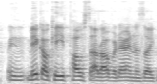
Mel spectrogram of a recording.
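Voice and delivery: ordinary talk, nothing marked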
